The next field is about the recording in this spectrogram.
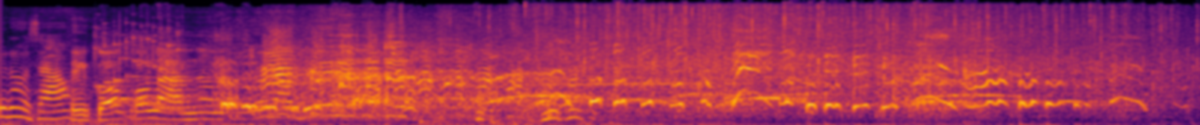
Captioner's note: laughing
